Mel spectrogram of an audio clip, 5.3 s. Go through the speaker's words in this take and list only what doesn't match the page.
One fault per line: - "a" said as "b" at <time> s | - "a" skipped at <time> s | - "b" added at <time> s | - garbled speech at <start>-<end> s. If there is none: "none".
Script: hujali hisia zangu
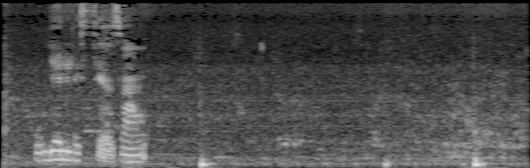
none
